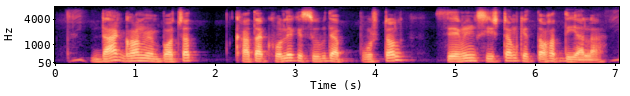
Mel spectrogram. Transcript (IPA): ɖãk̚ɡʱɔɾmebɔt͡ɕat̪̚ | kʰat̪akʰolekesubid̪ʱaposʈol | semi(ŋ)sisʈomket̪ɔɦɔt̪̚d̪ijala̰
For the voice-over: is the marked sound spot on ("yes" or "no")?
yes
